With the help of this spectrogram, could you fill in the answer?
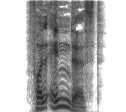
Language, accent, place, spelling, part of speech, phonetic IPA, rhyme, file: German, Germany, Berlin, vollendest, verb, [fɔlˈʔɛndəst], -ɛndəst, De-vollendest.ogg
- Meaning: inflection of vollenden: 1. second-person singular present 2. second-person singular subjunctive I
